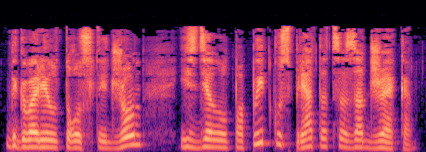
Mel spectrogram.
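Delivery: ordinary delivery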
